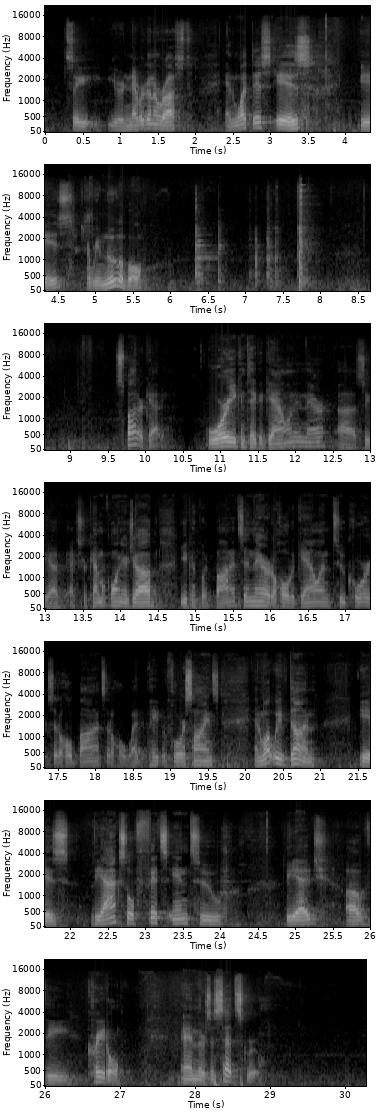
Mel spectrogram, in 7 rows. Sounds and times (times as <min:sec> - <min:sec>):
Speech: 0:00.0 - 0:05.8, 0:09.6 - 0:24.3, 0:24.9 - 0:27.1, 0:27.8 - 0:29.1.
